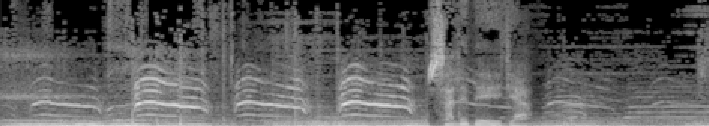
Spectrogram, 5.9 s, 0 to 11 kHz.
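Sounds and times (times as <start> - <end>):
raven cawing as it flies into a stone cabin: 0.0 - 5.8
speech: 3.8 - 4.6.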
